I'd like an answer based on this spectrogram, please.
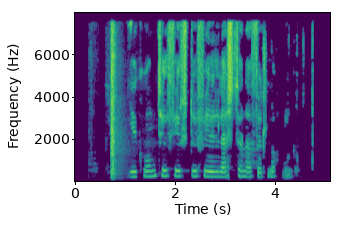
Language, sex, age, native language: Icelandic, female, 12, Filipino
